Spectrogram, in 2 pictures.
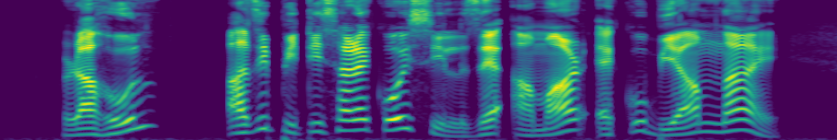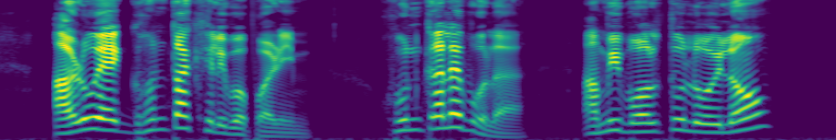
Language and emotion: Assamese, surprised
